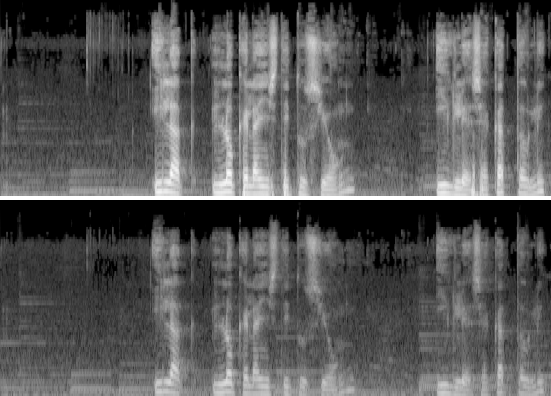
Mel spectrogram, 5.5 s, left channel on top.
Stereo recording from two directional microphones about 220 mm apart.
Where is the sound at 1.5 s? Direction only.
40° left (ahead or behind).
